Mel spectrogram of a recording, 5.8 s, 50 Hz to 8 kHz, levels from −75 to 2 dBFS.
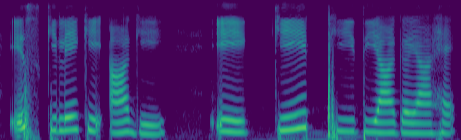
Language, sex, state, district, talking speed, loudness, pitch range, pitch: Hindi, female, Assam, Kamrup Metropolitan, 105 wpm, -26 LUFS, 215-270 Hz, 230 Hz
